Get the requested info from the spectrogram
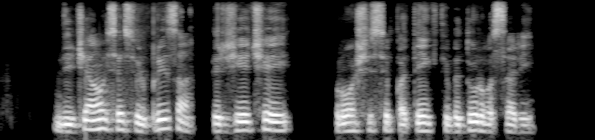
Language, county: Lithuanian, Tauragė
